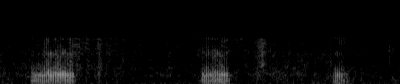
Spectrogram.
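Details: Puppy a little under 3 months old, asleep: rough, buzzy snorts on each breath a few seconds apart, over steady hiss from poor-quality audio: snoring.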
